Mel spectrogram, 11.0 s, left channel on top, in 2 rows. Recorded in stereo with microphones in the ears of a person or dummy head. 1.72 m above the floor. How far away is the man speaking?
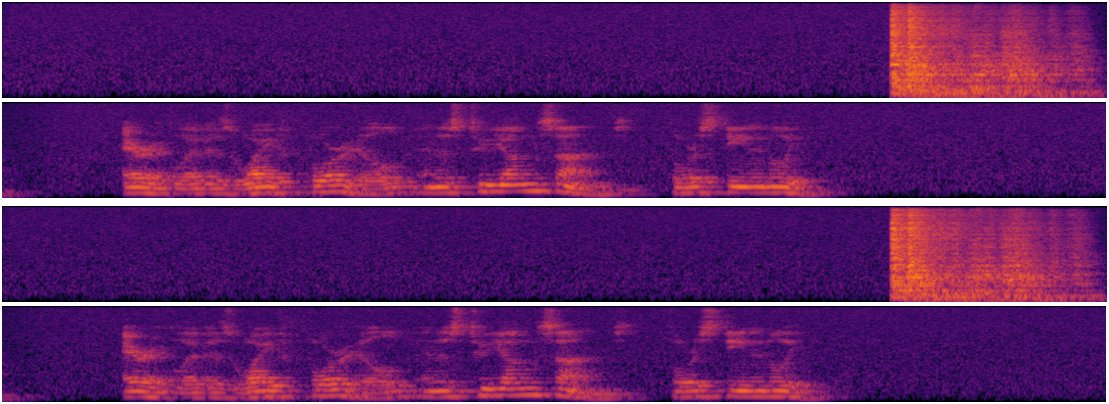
About 2.5 m.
